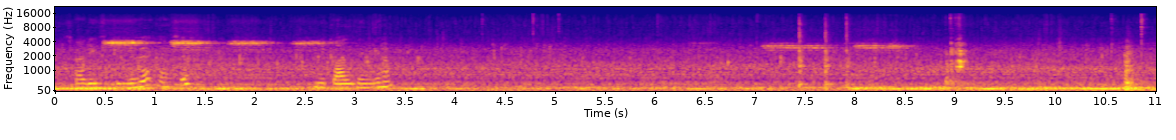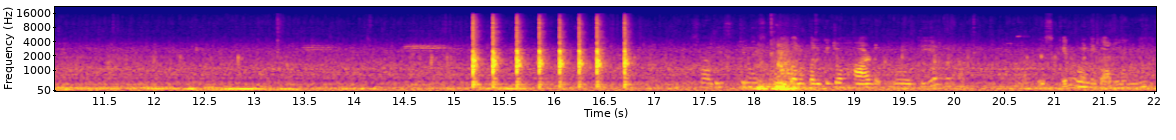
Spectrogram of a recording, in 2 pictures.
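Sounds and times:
food simmering: 0.0s - 22.0s
sharp metallic taps: 15.2s - 16.9s.

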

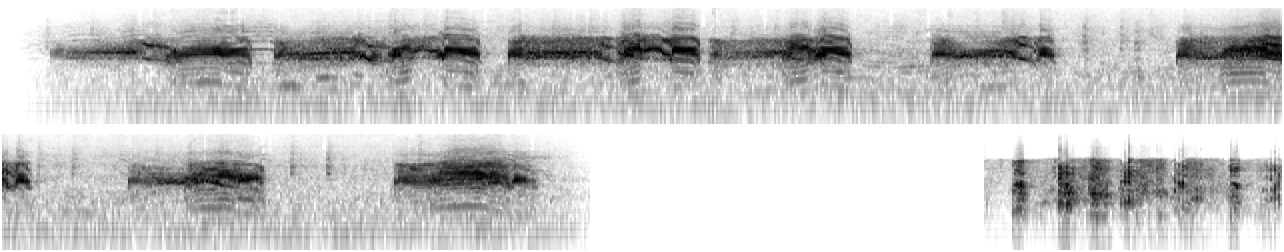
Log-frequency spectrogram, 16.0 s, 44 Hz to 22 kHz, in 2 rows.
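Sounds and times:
pelican calling: 0.3s - 11.5s.

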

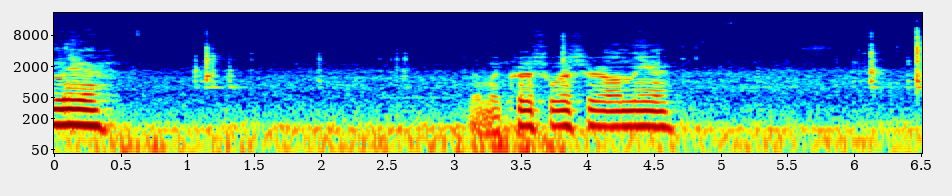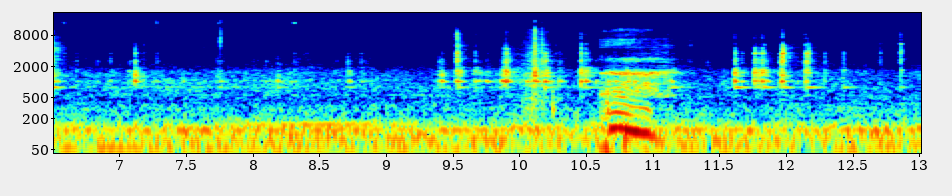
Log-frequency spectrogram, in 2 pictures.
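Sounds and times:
low steady hum: 0.0s - 13.0s
person grunting: 10.6s - 11.4s.

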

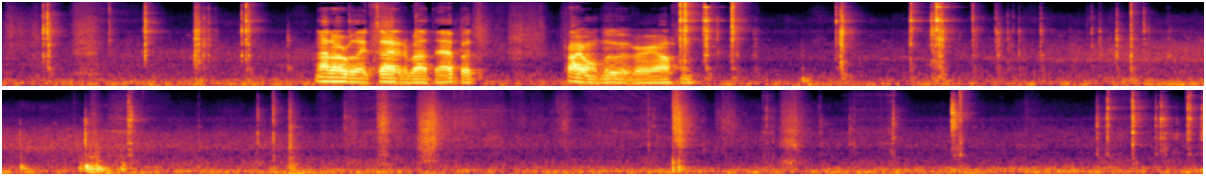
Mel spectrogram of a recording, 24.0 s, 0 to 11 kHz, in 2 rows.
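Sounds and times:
metallic clicks of hand tools: 1.4s - 2.6s, 20.9s - 21.8s, 22.9s - 24.0s.

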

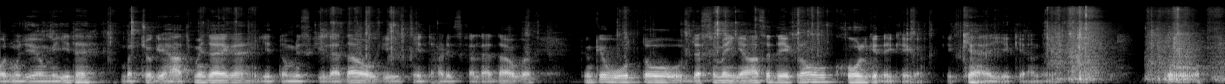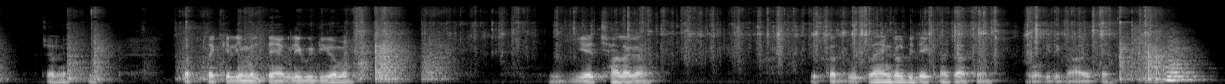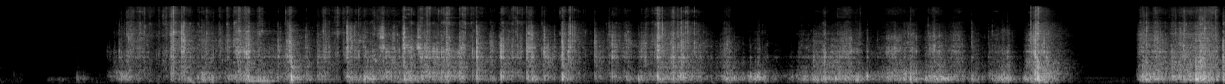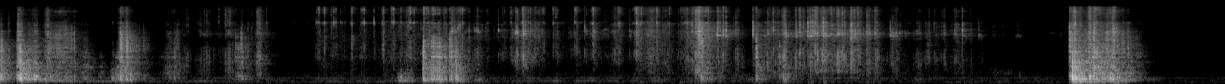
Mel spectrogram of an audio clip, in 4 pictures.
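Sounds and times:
plastic segments clicking and rattling: 3.2s - 4.3s, 6.2s - 10.6s, 16.7s - 23.6s, 25.6s - 31.6s, 38.5s - 47.6s.

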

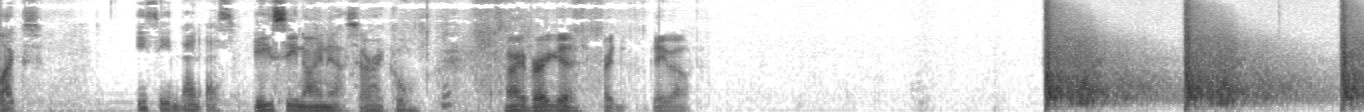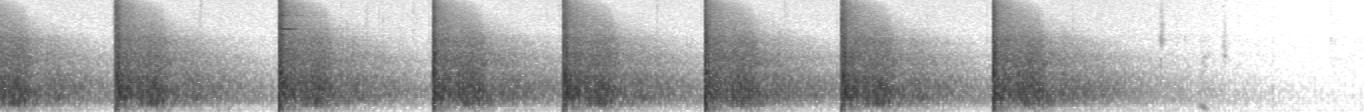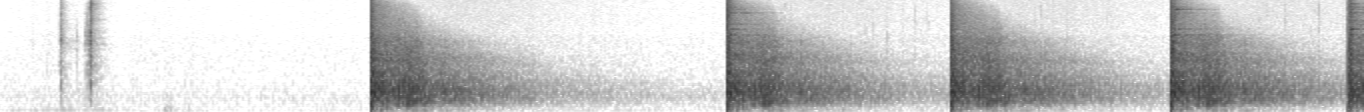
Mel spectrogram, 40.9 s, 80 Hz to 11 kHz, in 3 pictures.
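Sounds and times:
pistol shots with echo: 10.4s - 25.2s, 31.0s - 32.8s, 34.5s - 36.0s, 36.7s - 38.3s, 39.0s - 40.9s.

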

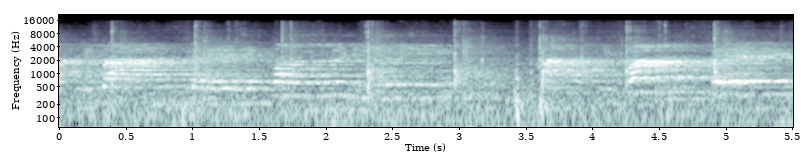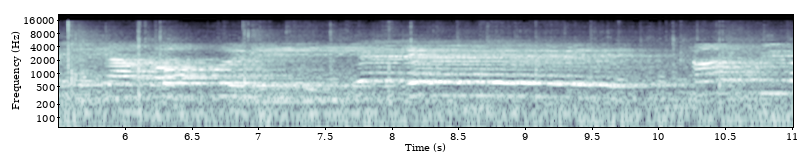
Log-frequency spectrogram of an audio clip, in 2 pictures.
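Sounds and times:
people singing unaccompanied: 0.0s - 10.8s
people clapping in time: 0.0s - 11.0s.

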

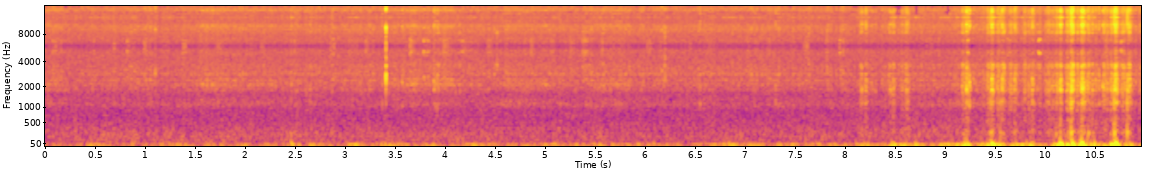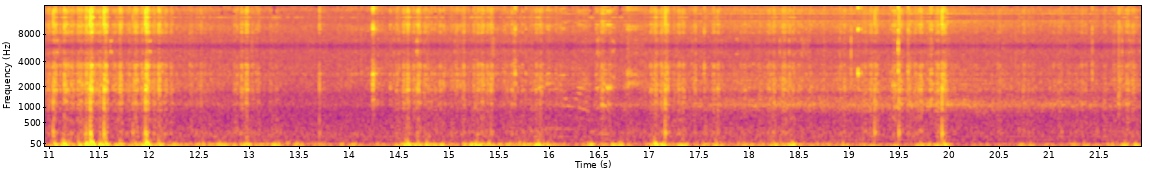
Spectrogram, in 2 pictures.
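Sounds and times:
wind rumble on microphone: 2.2s - 21.9s
bike rattling over rocky trail: 7.9s - 13.2s, 14.2s - 21.9s.

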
